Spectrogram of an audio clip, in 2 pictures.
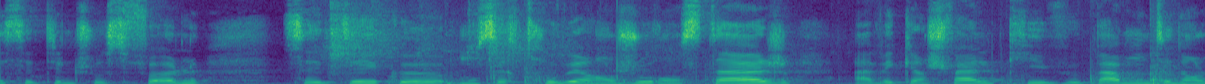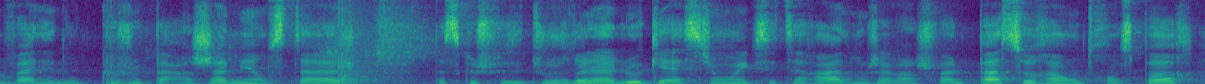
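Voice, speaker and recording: A woman's voice: medium pitch, warm tone, a little hiss or hum. A Belgian woman with a French accent hosting her own podcast, talking in a chatty, upbeat way with many filler sounds and repeated words. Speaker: podcast host. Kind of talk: casual solo podcast monologue. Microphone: podcast microphone.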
